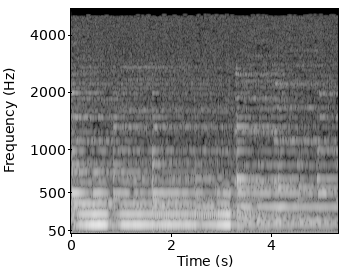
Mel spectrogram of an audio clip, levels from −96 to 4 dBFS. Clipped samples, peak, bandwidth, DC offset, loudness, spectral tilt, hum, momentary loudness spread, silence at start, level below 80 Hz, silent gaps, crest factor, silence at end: under 0.1%; -2 dBFS; 5.2 kHz; 1%; -17 LUFS; -11 dB/octave; none; 13 LU; 0 s; -46 dBFS; none; 14 dB; 0 s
